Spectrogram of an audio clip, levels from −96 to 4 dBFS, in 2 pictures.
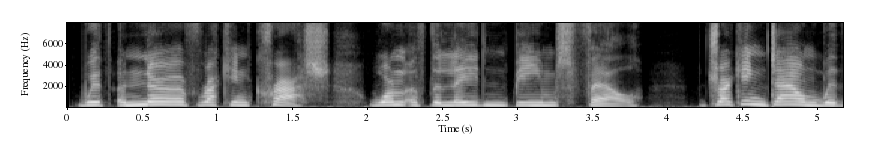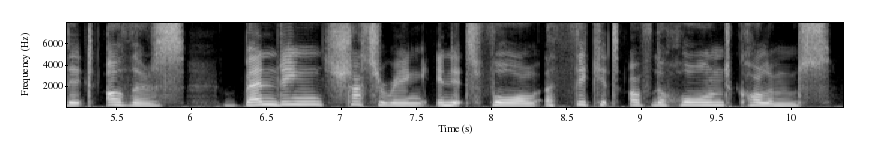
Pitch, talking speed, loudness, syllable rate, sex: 250 Hz, 155 wpm, -18 LUFS, 4.3 syllables/s, female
